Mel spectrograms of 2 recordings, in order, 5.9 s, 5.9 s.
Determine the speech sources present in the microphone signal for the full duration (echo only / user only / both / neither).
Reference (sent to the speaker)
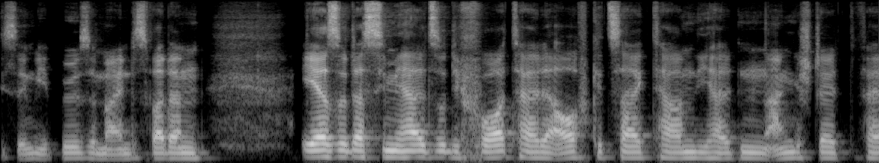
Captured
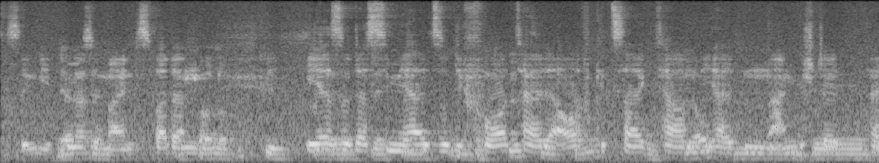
both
